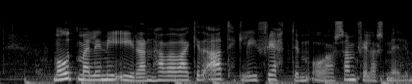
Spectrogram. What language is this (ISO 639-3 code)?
isl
